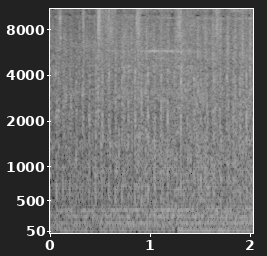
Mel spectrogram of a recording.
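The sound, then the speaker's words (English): Helicopter rotor noise as the craft comes down to land inside a white circle on a large green lawn: a steady, dense whirring drone with rapid blade chop throughout and no voices. “brings the helicopter down to land inside a white circle on a large area of green lawn”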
